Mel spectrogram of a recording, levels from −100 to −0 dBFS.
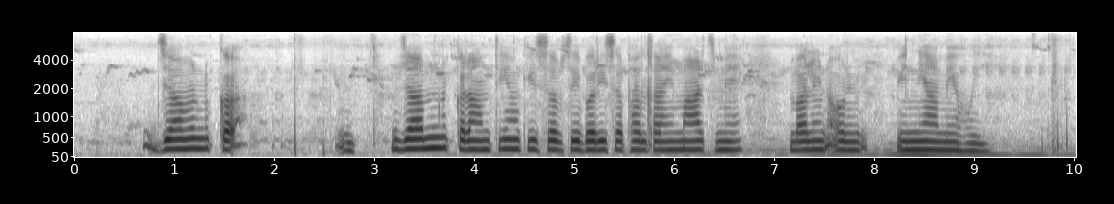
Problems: none marked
